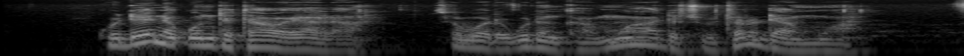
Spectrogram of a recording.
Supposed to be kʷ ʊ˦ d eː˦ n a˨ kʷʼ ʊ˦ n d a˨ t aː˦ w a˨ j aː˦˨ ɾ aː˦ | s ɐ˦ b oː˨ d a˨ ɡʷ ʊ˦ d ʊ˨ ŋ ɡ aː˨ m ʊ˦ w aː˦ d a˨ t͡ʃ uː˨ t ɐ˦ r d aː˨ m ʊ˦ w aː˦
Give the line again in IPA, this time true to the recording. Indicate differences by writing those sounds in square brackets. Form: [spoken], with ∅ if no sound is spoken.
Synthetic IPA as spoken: kʷ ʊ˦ d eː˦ n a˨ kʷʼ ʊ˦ n [t] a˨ t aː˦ w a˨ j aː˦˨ [ɽ] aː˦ | s ɐ˦ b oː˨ d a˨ ɡʷ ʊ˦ d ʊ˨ ŋ [k] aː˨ m ʊ˦ w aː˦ d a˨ t͡ʃ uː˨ t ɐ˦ r d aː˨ m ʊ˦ w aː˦

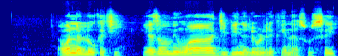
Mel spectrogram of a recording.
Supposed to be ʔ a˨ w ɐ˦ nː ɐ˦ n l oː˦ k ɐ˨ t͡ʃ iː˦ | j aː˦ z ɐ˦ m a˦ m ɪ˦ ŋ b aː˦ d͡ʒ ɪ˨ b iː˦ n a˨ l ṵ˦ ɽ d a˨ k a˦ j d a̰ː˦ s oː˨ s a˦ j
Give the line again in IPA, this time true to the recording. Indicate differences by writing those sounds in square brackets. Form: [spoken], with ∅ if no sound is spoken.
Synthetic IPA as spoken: ʔ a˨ w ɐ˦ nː [ɐ˨] n l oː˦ k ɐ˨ t͡ʃ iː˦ | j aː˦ z ɐ˦ m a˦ m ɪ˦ ŋ [w] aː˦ d͡ʒ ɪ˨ b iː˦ n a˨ l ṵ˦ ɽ d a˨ k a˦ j [n] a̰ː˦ s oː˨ s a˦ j

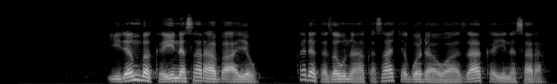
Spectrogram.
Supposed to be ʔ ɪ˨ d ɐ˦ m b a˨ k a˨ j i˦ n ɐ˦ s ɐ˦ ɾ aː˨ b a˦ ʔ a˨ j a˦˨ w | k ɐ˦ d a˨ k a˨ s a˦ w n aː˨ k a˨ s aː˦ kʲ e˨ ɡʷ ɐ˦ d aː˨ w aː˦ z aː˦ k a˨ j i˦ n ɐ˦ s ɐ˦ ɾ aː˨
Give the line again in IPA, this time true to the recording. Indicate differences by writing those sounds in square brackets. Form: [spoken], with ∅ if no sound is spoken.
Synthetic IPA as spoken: ʔ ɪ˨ d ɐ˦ m b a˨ k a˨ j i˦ n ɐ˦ s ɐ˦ ɾ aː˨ b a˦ ʔ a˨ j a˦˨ w | k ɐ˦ d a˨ k a˨ [z] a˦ w n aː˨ k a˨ s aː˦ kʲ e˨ ɡʷ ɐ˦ d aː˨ w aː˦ z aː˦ k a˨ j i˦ n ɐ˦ s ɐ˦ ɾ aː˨

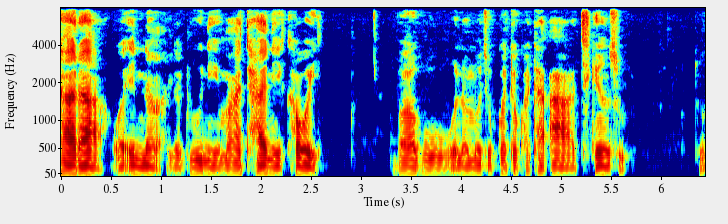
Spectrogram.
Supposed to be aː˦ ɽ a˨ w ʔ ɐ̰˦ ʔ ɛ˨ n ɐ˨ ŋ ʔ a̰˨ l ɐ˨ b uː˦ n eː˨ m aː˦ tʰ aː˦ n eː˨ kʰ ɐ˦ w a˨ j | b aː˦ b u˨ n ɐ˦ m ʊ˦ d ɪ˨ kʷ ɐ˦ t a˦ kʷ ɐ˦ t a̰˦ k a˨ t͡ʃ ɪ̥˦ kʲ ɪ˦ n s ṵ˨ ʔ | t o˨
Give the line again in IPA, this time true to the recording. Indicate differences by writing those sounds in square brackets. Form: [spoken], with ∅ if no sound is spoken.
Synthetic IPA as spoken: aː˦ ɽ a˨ w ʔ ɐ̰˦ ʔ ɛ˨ [nː] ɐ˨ ŋ ʔ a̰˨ l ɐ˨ [d] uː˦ n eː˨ m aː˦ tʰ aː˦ n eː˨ kʰ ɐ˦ w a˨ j | b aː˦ b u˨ n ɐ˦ m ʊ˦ [d͡ʒ] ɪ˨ kʷ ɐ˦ t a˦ kʷ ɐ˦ t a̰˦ [ʔ] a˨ t͡ʃ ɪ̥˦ kʲ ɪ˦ n s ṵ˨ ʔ | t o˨

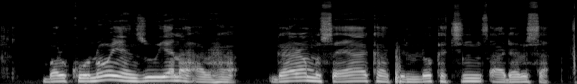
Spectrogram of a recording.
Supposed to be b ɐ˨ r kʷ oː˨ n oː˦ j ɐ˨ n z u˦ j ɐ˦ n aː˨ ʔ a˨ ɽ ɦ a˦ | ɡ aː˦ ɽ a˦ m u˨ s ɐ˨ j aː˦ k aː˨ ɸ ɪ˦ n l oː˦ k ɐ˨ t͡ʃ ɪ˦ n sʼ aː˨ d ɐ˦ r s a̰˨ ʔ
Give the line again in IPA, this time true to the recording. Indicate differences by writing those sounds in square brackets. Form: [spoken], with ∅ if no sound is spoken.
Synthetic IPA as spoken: b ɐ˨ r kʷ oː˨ n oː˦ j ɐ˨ n z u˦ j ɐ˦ n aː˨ ʔ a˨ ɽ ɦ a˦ | ɡ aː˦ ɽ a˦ m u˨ s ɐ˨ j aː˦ k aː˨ ɸ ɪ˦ n l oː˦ k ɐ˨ t͡ʃ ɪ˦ n sʼ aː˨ d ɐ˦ r s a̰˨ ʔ

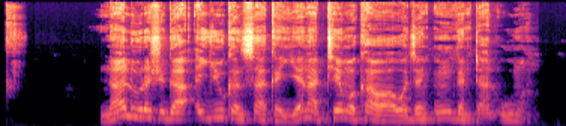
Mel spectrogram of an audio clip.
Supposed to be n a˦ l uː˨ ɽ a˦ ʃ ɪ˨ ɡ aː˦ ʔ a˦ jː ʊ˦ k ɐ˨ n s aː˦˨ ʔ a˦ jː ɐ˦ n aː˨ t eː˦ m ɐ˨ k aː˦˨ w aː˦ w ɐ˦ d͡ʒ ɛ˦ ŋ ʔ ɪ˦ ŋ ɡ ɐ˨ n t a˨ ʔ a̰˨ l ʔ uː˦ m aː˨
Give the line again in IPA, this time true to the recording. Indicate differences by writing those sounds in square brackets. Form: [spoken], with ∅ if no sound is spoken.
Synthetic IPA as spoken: n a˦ l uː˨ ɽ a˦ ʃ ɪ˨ ɡ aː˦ ʔ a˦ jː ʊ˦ k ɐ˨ n s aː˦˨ [k] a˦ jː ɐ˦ n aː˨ t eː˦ m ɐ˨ k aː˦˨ w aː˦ w ɐ˦ d͡ʒ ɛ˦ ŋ ʔ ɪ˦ ŋ ɡ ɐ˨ n t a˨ ʔ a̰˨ l ʔ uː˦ m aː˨

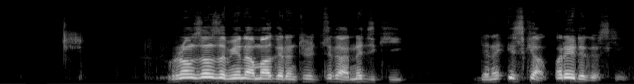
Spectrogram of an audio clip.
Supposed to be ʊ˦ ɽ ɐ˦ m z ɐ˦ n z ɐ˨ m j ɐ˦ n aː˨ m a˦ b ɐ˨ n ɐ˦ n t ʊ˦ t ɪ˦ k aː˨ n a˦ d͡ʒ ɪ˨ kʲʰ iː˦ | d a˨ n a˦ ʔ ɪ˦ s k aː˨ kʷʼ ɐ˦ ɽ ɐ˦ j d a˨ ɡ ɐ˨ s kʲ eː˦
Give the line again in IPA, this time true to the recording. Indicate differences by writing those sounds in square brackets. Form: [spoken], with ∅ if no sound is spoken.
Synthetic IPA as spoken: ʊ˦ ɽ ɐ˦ m z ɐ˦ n z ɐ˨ m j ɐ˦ n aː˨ m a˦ [ɡ] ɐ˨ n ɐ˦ n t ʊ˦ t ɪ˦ k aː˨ n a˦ d͡ʒ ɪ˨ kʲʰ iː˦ | d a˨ n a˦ ʔ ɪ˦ s k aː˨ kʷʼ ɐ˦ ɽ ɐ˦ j d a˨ ɡ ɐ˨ s kʲ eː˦

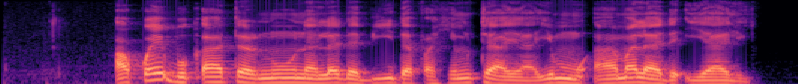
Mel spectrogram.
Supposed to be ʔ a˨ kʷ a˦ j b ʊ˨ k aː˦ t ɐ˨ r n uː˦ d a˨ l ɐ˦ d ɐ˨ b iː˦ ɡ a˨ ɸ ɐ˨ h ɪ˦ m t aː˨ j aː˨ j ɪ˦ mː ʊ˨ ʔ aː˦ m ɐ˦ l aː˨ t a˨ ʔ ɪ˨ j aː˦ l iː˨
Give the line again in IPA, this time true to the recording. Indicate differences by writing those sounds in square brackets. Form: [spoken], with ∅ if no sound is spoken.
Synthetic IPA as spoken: ʔ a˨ kʷ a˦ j b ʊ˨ [kʼ] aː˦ t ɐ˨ r n uː˦ [n] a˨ l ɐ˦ d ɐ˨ b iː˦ [d] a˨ ɸ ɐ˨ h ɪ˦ m t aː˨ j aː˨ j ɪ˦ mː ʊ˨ ʔ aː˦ m ɐ˦ l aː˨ [d] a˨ ʔ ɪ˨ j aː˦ l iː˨

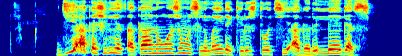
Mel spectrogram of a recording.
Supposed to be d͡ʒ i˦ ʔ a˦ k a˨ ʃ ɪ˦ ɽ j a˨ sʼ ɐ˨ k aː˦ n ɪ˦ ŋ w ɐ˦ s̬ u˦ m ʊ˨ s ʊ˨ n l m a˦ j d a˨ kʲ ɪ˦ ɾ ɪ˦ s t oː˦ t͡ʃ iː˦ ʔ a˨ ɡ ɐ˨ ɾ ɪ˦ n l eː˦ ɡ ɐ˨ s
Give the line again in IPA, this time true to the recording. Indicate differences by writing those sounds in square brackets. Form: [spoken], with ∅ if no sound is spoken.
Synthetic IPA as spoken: d͡ʒ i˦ ʔ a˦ k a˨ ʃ ɪ˦ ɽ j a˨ sʼ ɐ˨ k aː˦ n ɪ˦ ŋ w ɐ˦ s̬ u˦ m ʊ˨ s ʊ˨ [∅] l m a˦ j d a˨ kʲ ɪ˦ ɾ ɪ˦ s t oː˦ t͡ʃ iː˦ ʔ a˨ ɡ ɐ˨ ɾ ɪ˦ n l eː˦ ɡ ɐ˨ s

